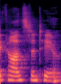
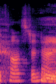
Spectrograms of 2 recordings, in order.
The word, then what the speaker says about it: Constantine: Yeah, I keep wanting to say Constantine, but they say Constantine. – Yeah. – I guess that's the way it was supposed to be pronounced.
